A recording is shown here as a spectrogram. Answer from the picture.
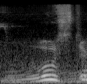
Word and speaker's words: Worcester: It's pronounced Worcester.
